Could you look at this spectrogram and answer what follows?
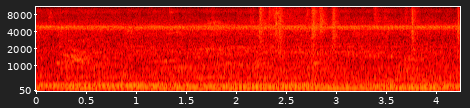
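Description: Garlic frying gently in oil in a pan, with a few light clicks of a spoon and wooden spatula against the bowl and pan, over a steady low hum and a thin high whine.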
